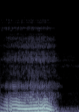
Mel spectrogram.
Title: sleep listening to snoring/النوم والاستماع إلى صوت الشخير ، والنوم جيدا ، والاستماع إلى صديق للنوم.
